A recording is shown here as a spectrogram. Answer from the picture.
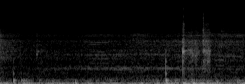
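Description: Low, uneven background rumble with no clear source, and a couple of short clicks near the end.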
